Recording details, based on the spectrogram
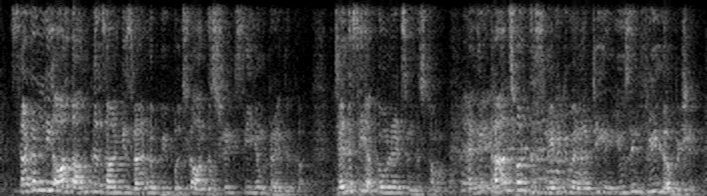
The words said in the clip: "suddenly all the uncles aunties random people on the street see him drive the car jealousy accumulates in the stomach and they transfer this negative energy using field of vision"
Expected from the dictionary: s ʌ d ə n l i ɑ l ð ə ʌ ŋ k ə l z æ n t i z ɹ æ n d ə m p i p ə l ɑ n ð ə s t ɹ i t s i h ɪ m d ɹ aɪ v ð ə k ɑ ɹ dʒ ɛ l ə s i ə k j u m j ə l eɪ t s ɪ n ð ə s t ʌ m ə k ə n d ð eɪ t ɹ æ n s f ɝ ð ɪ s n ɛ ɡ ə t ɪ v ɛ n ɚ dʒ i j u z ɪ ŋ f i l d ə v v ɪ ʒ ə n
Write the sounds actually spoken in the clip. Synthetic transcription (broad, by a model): s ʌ d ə n l i ɑ l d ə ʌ ŋ k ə l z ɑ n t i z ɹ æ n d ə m p i p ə l ɑ n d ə s t ɹ i t s i h ɪ m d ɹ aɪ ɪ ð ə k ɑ dʒ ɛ n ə s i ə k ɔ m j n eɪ t s ɪ n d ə s t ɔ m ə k ə n d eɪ t ɹ æ n s f ɝ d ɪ s n ɛ ɡ ə t ɪ v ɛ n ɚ dʒ i j u z ɪ ŋ f i l d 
